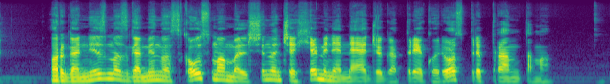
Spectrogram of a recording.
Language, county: Lithuanian, Šiauliai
